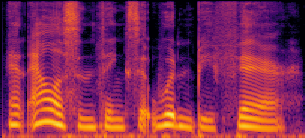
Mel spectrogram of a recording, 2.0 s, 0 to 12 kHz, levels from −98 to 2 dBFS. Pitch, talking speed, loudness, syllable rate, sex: 190 Hz, 205 wpm, -18 LUFS, 4.9 syllables/s, female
